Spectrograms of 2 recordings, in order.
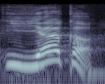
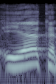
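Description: First: The y sound is doubled and held. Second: The y sound is single and short. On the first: It refers to God alone. The speaker calls it right. "membawa maksud yang berbeza, hanya kepada engkau" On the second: It refers to the light of the sun. The speaker calls it wrong. "membawa maksud hanya kepada cahaya matahari"

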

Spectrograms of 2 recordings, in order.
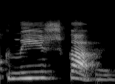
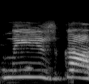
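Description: First: The middle consonant is a voiceless sh sound. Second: The middle consonant is a voiced zh sound. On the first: "а чуємо" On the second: "ми пишемо"

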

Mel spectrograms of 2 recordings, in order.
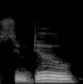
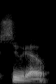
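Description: First: The second syllable sounds like 'doo'. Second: The second syllable sounds like 'doe'. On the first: It follows the meaning 'superuser do'. "perhaps the proper way to pronounce that would be sudo" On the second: It is the form people commonly use. "I hear sudo"

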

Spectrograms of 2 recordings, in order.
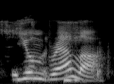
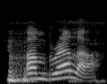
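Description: First: The first vowel sounds like the word 'you'. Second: The first vowel is a short 'uh' sound. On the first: The speaker calls it wrong. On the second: The speaker calls it right.

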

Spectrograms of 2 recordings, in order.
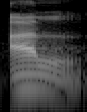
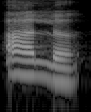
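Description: First: The L is held with the tongue kept in place. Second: The L is released with a small bouncing echo. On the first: The speaker calls it right. "Jangan dilepas lidahnya" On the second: The speaker calls it wrong. "Kalau dilepas"

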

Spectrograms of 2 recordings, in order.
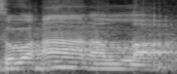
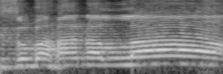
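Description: First: The phrase is said at normal volume. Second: The phrase is said more loudly.

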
